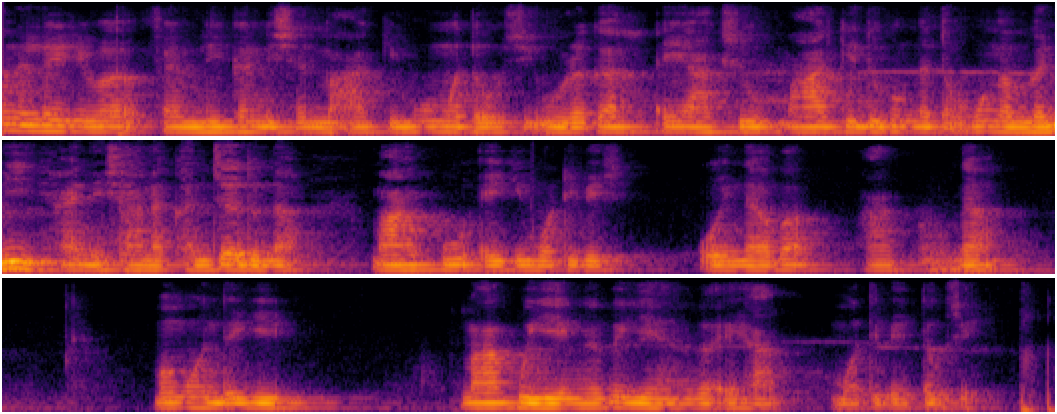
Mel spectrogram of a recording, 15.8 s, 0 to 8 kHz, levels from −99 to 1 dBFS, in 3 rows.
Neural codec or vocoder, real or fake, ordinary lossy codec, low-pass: none; real; Opus, 24 kbps; 7.2 kHz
